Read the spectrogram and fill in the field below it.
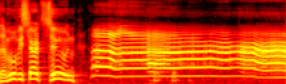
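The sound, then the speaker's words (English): A voice imitates a porg's scream: a couple of quick warbling yelps, then a loud, steady, high-pitched squeal held for over two seconds, with no other talking. “I was just going to scream because apparently that's what the porgs do in the trailer, and I was trying to be cute.”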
